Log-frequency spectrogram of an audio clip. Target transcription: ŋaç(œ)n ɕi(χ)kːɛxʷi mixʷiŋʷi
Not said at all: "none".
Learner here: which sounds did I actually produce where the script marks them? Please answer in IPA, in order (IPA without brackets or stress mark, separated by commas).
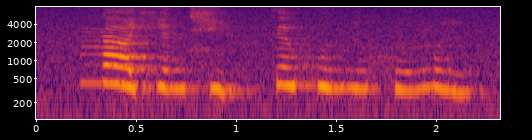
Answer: ɛ, ʔ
